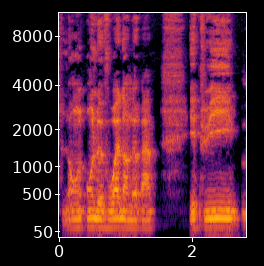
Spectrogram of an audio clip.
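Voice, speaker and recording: A man with a very deep, low pitch speaks at a very slow pace. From Quebec, Canada (Haitian family). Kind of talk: casual interview.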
